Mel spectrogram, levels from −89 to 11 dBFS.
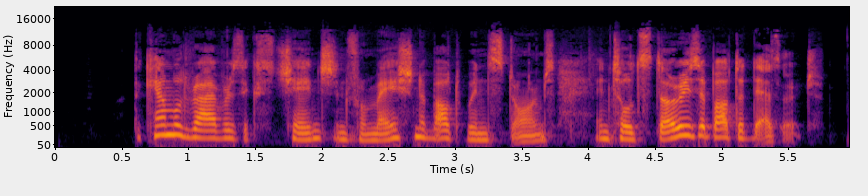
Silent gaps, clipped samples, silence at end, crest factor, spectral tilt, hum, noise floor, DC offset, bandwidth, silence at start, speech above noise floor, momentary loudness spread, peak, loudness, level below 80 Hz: none; under 0.1%; 0.25 s; 20 dB; -3 dB/octave; none; -75 dBFS; under 0.1%; 13.5 kHz; 0.6 s; 56 dB; 11 LU; 0 dBFS; -18 LUFS; -60 dBFS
